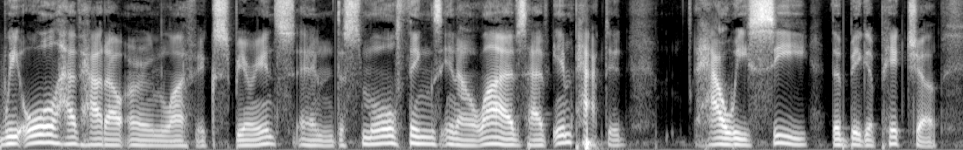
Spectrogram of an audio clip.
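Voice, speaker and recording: In an Australian accent, a man speaks very slowly at a medium pitch with a dark, mellow tone and ordinary pitch variation. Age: 20s. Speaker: podcast host and snake catcher. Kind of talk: casual solo monologue. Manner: halting, many fillers.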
